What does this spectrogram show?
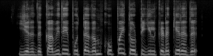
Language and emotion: Tamil, sad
